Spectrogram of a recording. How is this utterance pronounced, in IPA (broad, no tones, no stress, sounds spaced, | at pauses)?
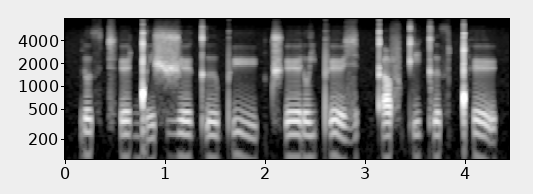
ɾ u θ t͡sʼ ø ɡ͡ǃ e ʃ ʒ ø kʼ ɯ pʼ y | t͡ʃʼ ø ɾ u j pʼ ø z | kʼ ɑ f kʼ i kʼ ɯ θ ǃʰ ø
